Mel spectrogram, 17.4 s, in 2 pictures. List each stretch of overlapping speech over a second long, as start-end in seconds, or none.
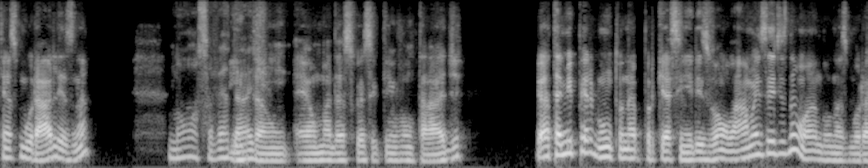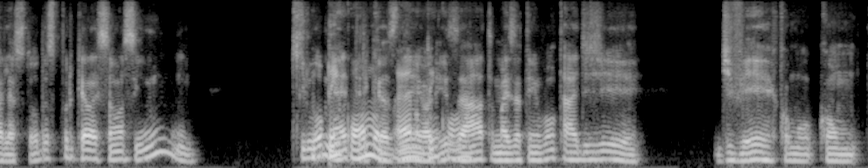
11.8-13.5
